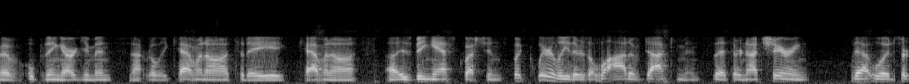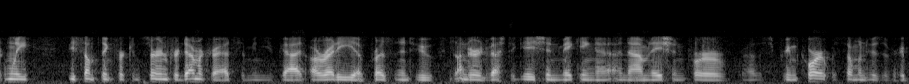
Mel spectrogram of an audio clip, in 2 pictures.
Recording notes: takes listener calls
